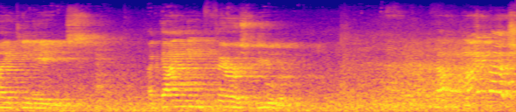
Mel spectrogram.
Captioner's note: crowd laughing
